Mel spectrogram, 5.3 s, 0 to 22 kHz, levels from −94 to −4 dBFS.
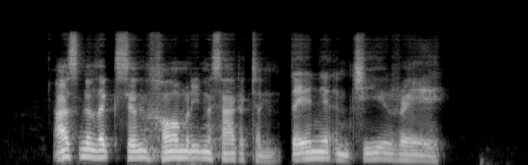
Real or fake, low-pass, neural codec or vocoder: fake; 10.8 kHz; codec, 32 kHz, 1.9 kbps, SNAC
